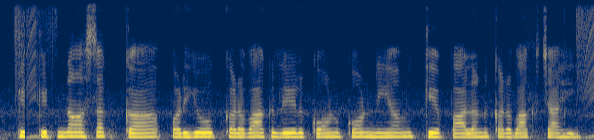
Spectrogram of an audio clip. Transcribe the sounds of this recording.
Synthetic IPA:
kɪkɪʈnaːsəkːapəɾəjoːɡ̚kəɾʋaːkleːlkɔːnkɔːnːijəmkepaːlənkəɾʋaːkt͡ʃaːɦiː

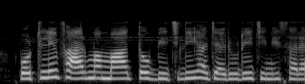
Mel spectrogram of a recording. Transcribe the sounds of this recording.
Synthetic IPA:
poːʈlifʰaːɾməmãt̪obiːd͡ʒliɦɐd͡ʒɐɾuːɾit͡ʃinisɐɾə

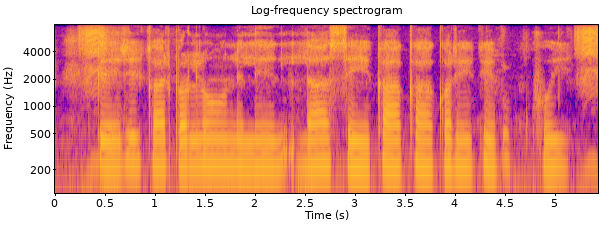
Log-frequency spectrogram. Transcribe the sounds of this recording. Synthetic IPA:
keːɾikaɾpəɾlõnelelaːssekaːkakəɾeɡe | oi

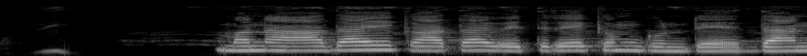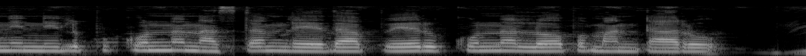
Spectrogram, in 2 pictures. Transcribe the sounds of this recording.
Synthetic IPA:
mɐnɐaːd̪aːjɐkaːt̪aːʋjet̪iɾɛːkɐmɡuɳʈe̞ːd̪aːnːinilupukunːɐnɐʂʈɐmlɛːd̪aːpe̞ːɾukunːɐlɔːpɐmɐɳʈaːɾu

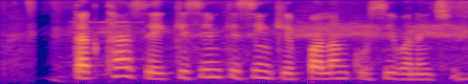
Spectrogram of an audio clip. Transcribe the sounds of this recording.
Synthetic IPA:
t̪əkt̪ʰasekisimkisimkepələŋkuɾsibənət͡ʃʰi

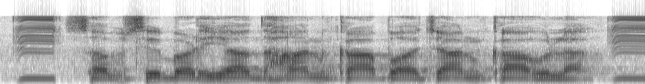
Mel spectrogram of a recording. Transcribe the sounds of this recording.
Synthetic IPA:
sɐbsebəɽ̤ijad̪ʱaːnkapəɦt͡ʃaːnkaɦoːlaː

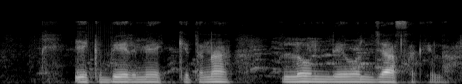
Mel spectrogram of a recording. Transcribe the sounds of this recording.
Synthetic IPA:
eːkbeːɾmẽkɪt̪naloːnleːwəld͡ʒaːsəkela̰ː

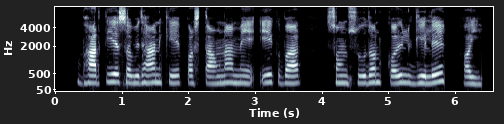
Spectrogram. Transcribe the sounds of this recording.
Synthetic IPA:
bʱaɾt̪ijəsəbid̪ʱankepɾəst̪awnameekbaɾ | sənsod̪ʱənkəɪlɡele | həj

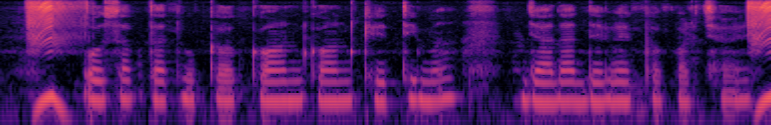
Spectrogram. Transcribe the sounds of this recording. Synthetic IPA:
osəbt̪ət̪mkakɔːnkɔːnkʰeːt̪imed͡ʒjaːd̪ad̪ebekapəɽt͡ʃʰa̰

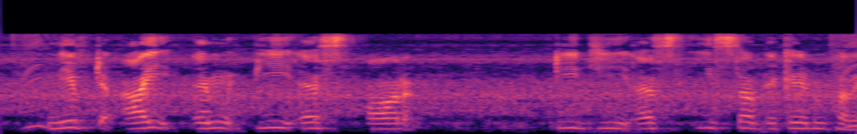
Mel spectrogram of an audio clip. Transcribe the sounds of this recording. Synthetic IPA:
nɪfʈaiẽmpiesɔːɾ | ʈiːd͡ʒiːesiːsɐbekɾeːbt̪ʰɐʋe

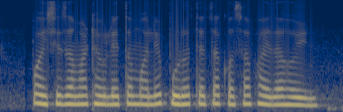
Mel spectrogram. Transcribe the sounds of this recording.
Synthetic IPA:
pəjsed͡zəmaʈʰeʋlet̪ɔməlepuɽ̤ɔt̪jat͡sakɔsapʰajd̪aɦoiːn

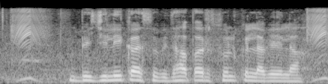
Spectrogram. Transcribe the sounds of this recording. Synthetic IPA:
bɪd͡ʒlikasʊbɪd̪ʱapɐɾsʊlklɐɡeːlaː

